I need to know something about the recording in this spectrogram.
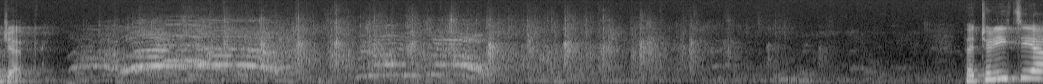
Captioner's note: cheering and Applause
